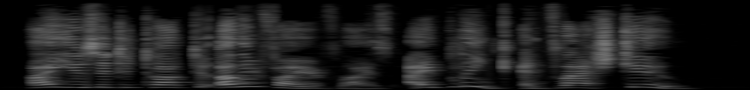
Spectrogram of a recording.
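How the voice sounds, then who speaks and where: Putting on a squeaky character voice, a woman speaks at an extremely high pitch with very wide pitch swings, at a moderate pace. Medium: read story.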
